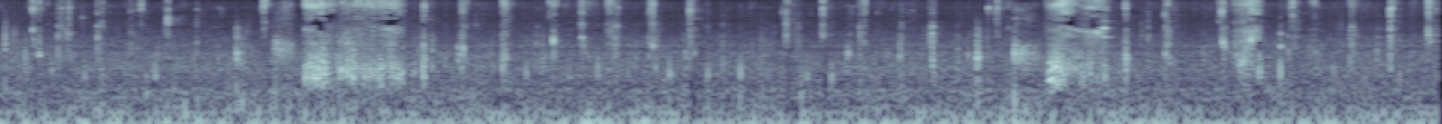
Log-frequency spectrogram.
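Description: Close-miked wet chewing and mouth sounds, with many quick moist clicks and smacks throughout, and two louder noisy bursts of biting about two seconds in and about seven seconds in.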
